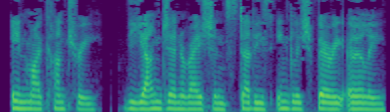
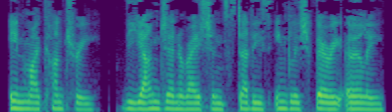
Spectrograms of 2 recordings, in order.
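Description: No difference in how they are said.

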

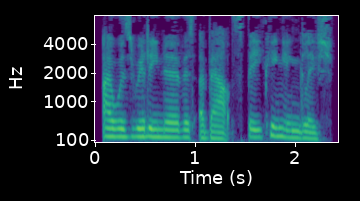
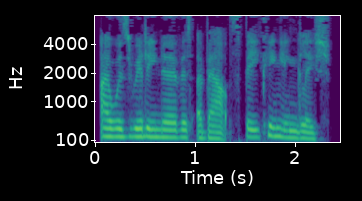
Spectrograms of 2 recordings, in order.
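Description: No difference in how they are said.

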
